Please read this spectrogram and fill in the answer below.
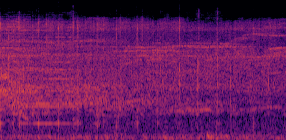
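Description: Live concert audience applauding and cheering as a song ends, with the last held notes of the music fading under the clapping in the first second or so.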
